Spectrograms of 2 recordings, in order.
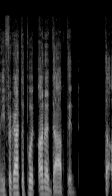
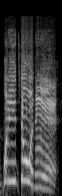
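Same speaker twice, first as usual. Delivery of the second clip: high, louder put-on snarl; mock hostile man; 7 dB louder than usual. Mocking the mugshot man confronting a reporter, high and loud. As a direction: bark it like a suspicious old mobster. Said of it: "This is how he talks to the fucking Daily News".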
